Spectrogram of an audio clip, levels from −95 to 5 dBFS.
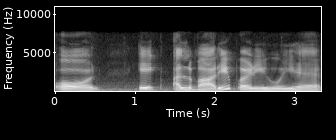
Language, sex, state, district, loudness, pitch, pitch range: Hindi, female, Punjab, Pathankot, -13 LUFS, 210 Hz, 190-235 Hz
